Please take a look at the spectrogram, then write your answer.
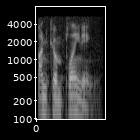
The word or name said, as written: uncomplaining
